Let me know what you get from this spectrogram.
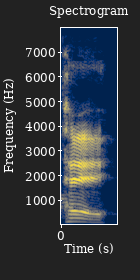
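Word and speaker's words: hapé: It's actually spelled, it looks like rape, like R-A-P-E, but it's pronounced hape. The word is R-A-P-E if it's spelled in English as it were, but it's pronounced hape, or rape.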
